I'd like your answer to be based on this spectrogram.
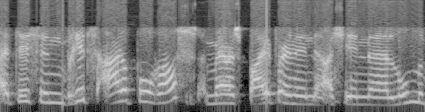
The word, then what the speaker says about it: Maris Piper: Maris Piper, zeg ik dat goed? – Ja, je zegt het goed inderdaad.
